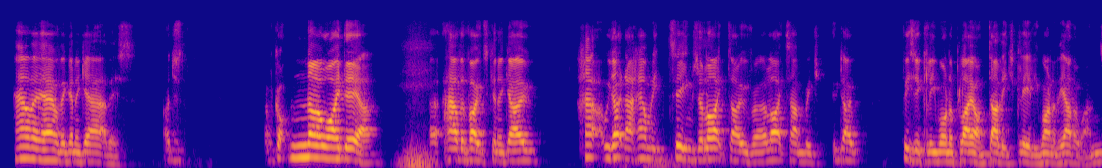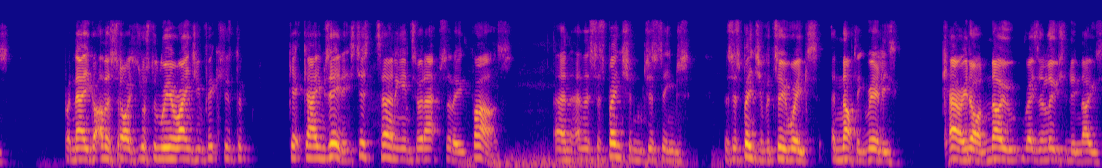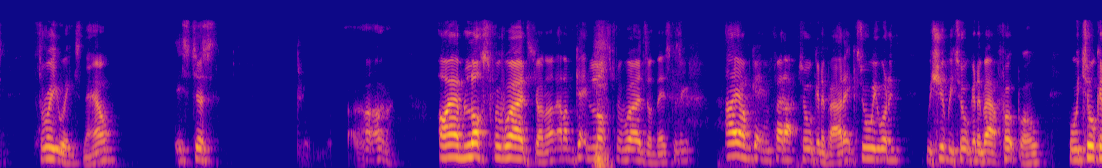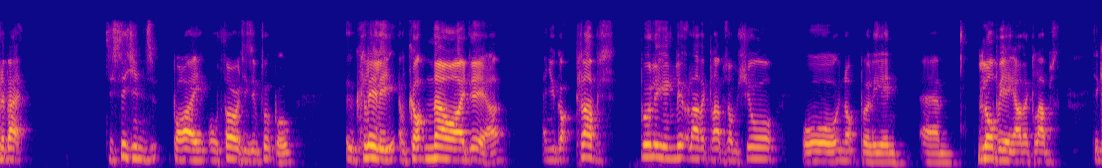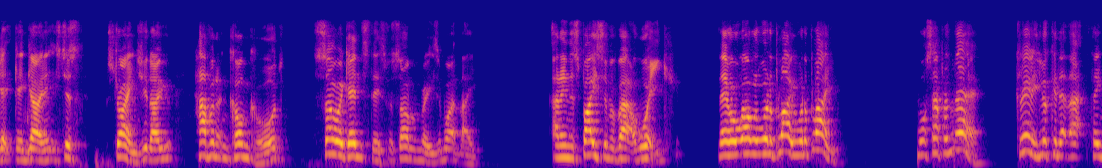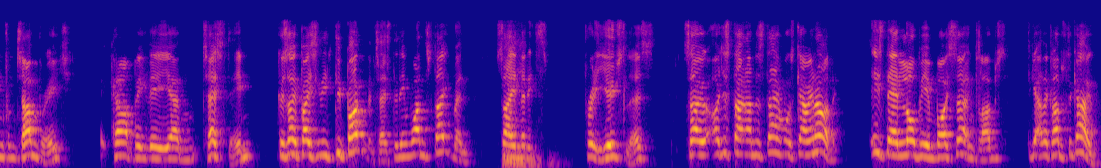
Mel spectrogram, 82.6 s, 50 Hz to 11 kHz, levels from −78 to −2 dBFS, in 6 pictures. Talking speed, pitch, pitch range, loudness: 180 wpm, 170 Hz, 150-200 Hz, -21 LUFS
